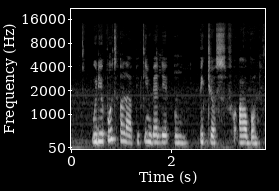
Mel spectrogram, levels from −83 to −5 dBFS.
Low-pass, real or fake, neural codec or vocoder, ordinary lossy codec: 14.4 kHz; real; none; none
